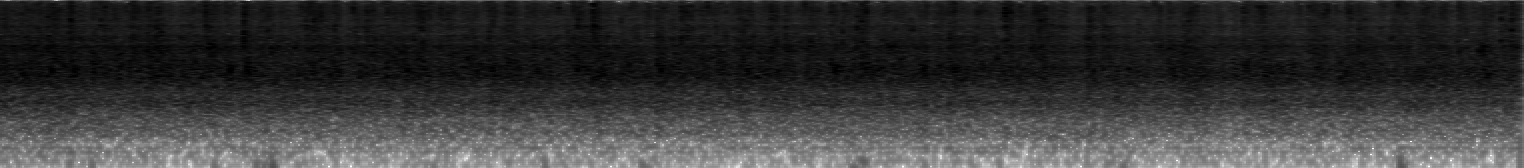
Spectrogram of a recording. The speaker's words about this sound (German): Und lasst uns mal einen kräftigen Applaus geben für alle, die jetzt kommen werden.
